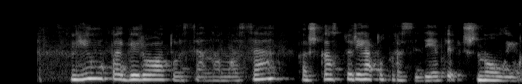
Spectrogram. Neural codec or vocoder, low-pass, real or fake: codec, 24 kHz, 3 kbps, HILCodec; 7.2 kHz; fake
